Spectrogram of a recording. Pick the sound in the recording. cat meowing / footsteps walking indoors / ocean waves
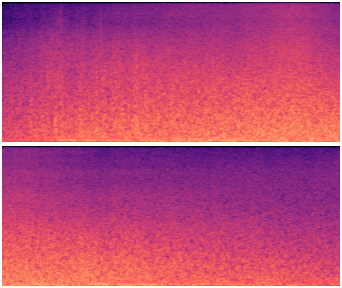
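ocean waves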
